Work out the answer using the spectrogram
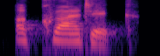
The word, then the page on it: aquatic: Indian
